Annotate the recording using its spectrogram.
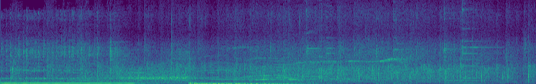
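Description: Afro-Ecuadorian bomba dance music with a strong bass line, ending about two to three seconds in, followed by audience applause with some cheering that thins out near the end.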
